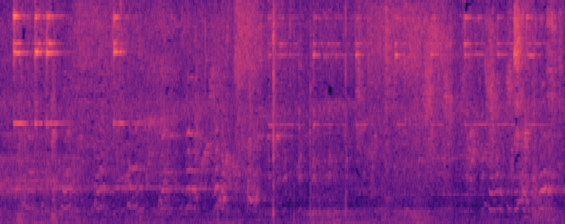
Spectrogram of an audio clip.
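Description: Bronze turkeys giving rough, gobbling calls through a steady low rumble of farmyard noise, with a few faint higher notes.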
